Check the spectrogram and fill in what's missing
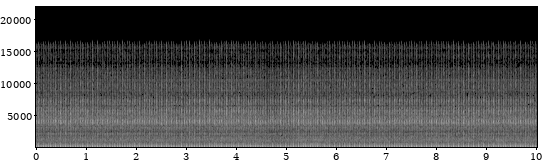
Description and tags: Mower loop mid speed
engine, lawnmower, motor, startup, mower, cutter, lawn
